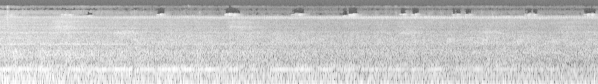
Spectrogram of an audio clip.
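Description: Amtrak passenger train rumbling past and moving away, a steady hum riding on the rumble, the whole sound slowly growing quieter.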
